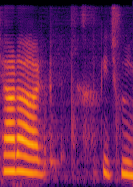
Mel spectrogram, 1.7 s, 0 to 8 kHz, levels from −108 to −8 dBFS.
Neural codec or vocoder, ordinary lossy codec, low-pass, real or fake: codec, 16 kHz, 0.7 kbps, FocalCodec; none; 7.2 kHz; fake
